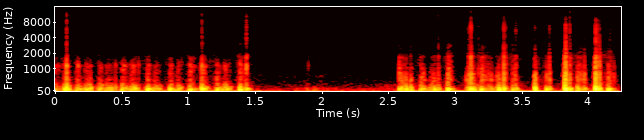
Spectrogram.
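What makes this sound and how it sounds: A single needle pricks and scratches the grey scouring foam top of a solid melamine sponge held in one hand. A quick run of soft, muffled, low-heavy scratching taps is followed by about a second of near silence. Then comes a second run of sharper, louder pricks with brief bright ticks.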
